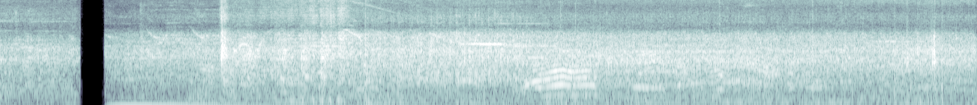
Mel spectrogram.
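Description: Street noise with a vehicle engine running and faint voices in the background. The sound cuts out for a moment about half a second in, then the engine and street noise carry on steadily.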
